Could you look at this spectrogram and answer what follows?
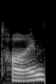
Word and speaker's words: Tyme: week is an app called time spelled like the herb um t-y-m-e and it basically helps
